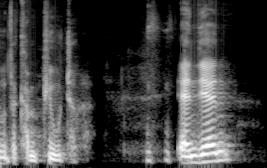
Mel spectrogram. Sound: chuckles

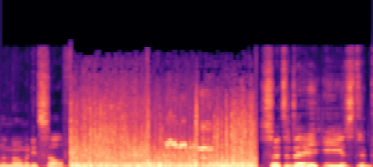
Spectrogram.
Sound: loud wind

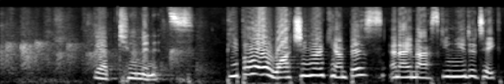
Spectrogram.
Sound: applause

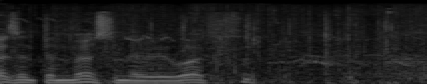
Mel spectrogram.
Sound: laugh

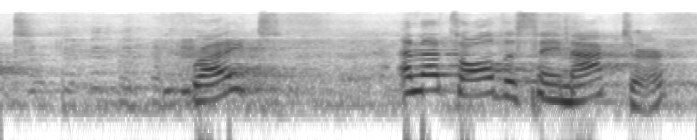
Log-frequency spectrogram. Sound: audience laughing

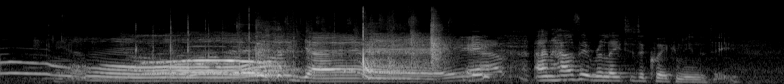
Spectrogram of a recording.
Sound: applause

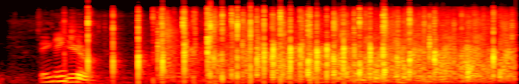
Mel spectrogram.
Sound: audience applauds

